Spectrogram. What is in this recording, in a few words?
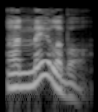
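"unmailable", English, British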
